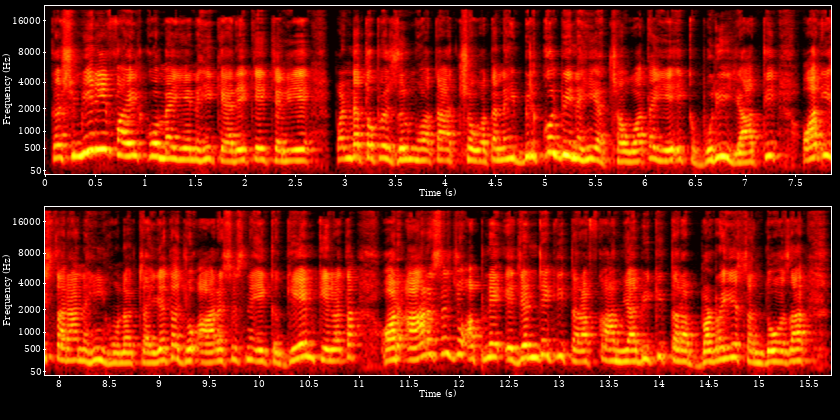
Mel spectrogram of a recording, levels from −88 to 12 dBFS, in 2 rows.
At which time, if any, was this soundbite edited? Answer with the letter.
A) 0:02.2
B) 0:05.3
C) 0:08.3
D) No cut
D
